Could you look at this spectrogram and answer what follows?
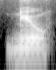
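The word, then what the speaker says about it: ν: this is pronounced as new this is pronounced as me do not confuse your new with me your Dynamic yeah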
